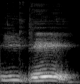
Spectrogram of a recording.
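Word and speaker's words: Idee: आइडिया को German जुबान में कहते हैं ई डे। क्या कहते हैं? ये ये बनेगा ई डे।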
